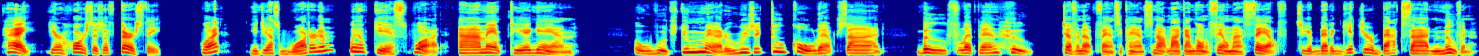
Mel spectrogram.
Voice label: Charactor; Bucket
